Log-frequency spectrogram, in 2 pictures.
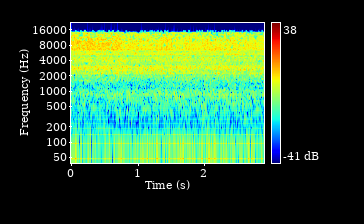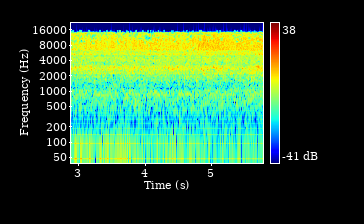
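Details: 2007 John Deere LA110 lawn tractor on a cold-start test after a tune-up with fresh 90-octane gas plus carb cleaner: a steady, even idle with a low drone and no knocking or hunting.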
